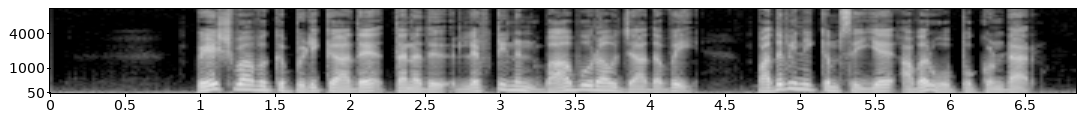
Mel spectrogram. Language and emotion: Tamil, neutral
